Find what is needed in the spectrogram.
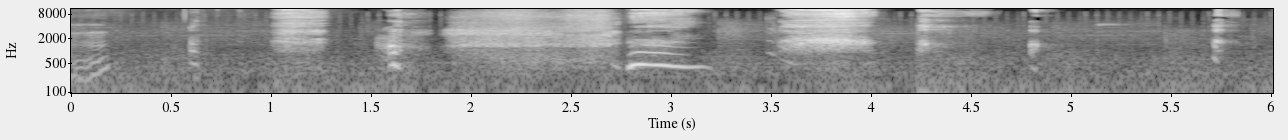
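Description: A woman crying: shaky, breathy sobs and sniffles, with a couple of short whimpers that fall in pitch.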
